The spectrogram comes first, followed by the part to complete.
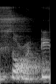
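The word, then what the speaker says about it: sauté: इन्हें भून दो ऐसे करके, तो आप बोलेंगे सॉटे द मिक्सचर या सॉटे the tomatoes and onion. सॉटे जो है उसकी स्पेलिंग हो जाएगी यहाँ SAUTE, सॉटे, सॉटे the mixture.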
